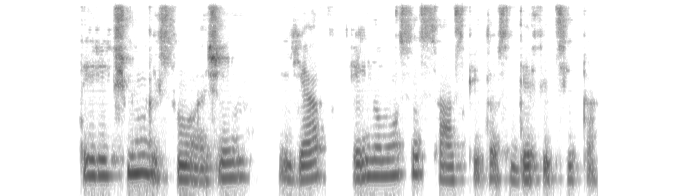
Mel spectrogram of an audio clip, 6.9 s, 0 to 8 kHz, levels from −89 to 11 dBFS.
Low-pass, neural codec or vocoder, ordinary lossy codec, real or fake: 7.2 kHz; codec, 16 kHz, 16 kbps, FunCodec, trained on LibriTTS, 50 frames a second; Opus, 64 kbps; fake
